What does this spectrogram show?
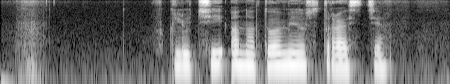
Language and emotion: Russian, neutral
